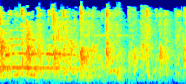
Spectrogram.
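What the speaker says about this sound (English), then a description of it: "Another round of applause for Wild Joe." Comedy club crowd applause at a dive bar show, a short burst of steady clapping with a voice running over it.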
